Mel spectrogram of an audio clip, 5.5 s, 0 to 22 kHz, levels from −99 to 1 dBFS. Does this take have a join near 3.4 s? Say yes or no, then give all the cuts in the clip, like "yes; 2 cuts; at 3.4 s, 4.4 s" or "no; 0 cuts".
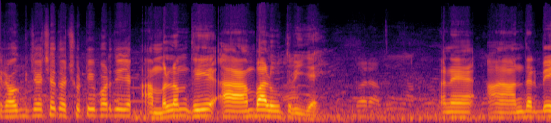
no; 1 cut; at 1.3 s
